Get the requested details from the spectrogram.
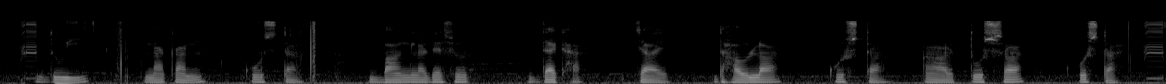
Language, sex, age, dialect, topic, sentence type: Bengali, male, 18-24, Rajbangshi, agriculture, statement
